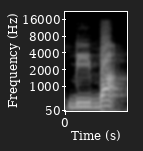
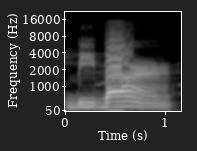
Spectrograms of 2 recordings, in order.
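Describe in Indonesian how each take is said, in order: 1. Bunyi ain di akhir terputus begitu saja. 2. Bunyi ain di akhir mengalir sedikit keluar. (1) "tidak diputus" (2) "Ainnya alirkan sedikit"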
